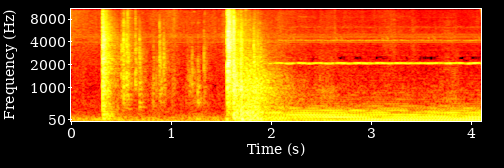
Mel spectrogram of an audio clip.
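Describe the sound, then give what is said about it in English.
A faint click, then a door shuts with a single heavy thud as a man heads back inside; afterward a low, steady background hum lingers with no one speaking. “Ethan raises his eyebrows with a nod, then heads back in.”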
